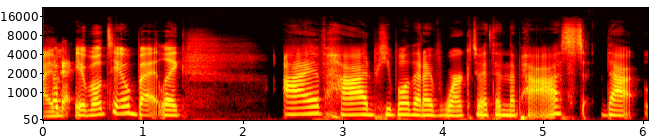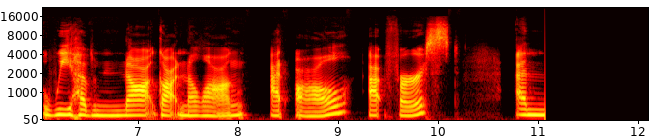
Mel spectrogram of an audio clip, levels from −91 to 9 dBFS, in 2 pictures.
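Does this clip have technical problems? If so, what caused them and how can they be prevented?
Yes, there's a cut-off end: at 11.06 s the speech stops mid-sound and drops straight to digital silence, because the final buffers never got written. Flush and close the recorder properly before stopping.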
